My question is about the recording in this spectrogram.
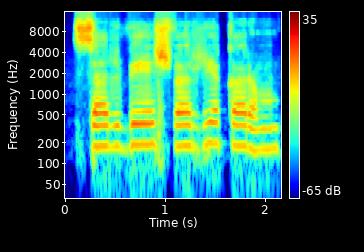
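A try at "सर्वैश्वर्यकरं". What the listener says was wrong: Sarvaishwarya, not Sarveshwarya. Sarvaishwarya Karam Punyam.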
